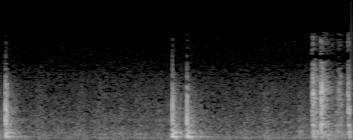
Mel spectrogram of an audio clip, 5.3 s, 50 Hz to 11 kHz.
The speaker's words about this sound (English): First Officer Forsyth with Watchman Petrie at his elbow knocked discreetly on the door to B-24.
